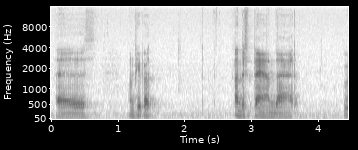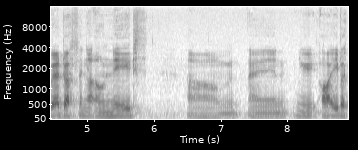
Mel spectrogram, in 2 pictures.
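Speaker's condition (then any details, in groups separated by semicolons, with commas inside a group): Deafness; unable to make phone calls unaided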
